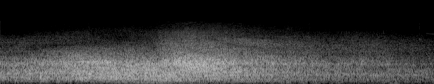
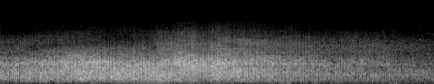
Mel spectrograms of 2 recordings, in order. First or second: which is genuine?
first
